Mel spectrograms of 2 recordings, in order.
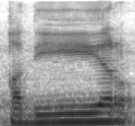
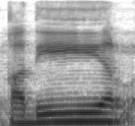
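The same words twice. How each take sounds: No difference in how they are said.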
